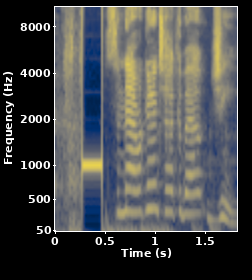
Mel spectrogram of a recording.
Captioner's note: electronic beeping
